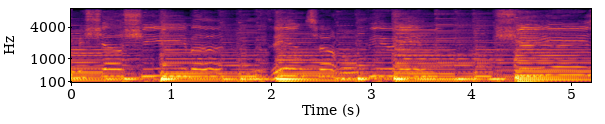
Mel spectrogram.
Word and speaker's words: Michelle: from uh my shell which is actually michelle name of a girl but michael pronounced it my shell uh michael you can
